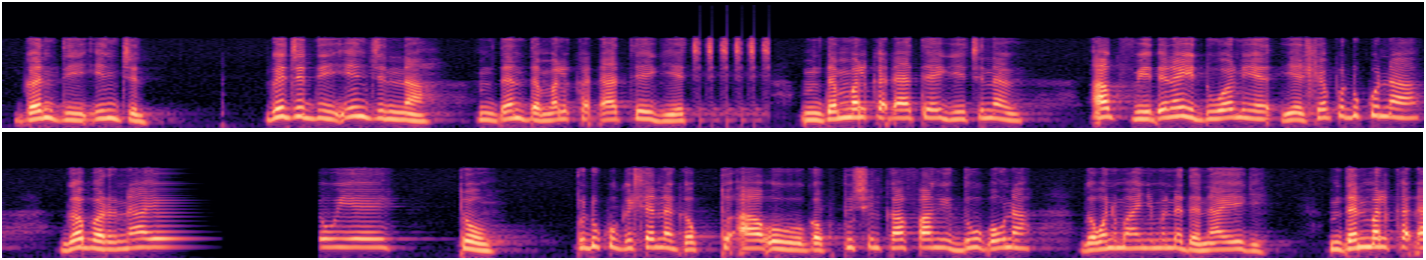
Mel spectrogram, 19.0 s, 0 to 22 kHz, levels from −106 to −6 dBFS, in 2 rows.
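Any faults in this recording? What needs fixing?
From 4.64 s to 5.11 s, a hard, rapid machine-gun stutter replaces the sound: a 92.9 ms fragment repeats exactly five times at about 10.8 Hz, and roughly half a second of real audio never appears. This is a system hang loop. The computer or audio driver stalled, so the sound hardware kept replaying its last ring buffer, a length that fits a 4096-sample buffer. Fixing the driver or the thread that feeds the buffer, so it never blocks, would prevent this.

At 10.52 s the last sound is stretched into a fading buzz that sinks into about 0.71 s of silence. Normal audio resumes at 11.62 s, exactly where it left off. This is a call audio freeze, and the likely cause is delayed packets draining the jitter buffer. The receiver filled 1068 ms, nothing was lost, and the audio that follows runs over a second later than before until the speed-up. 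Improving network stability or increasing the jitter buffer's depth would prevent this.

From 14.68 s to the end at 18.96 s, the audio sounds hurried while its pitch stays unchanged. It runs at about 120% of normal speed, and roughly a second is trimmed away. This is a jitter buffer speed-up. The buffer held more audio than its target, so the receiver cut many short pitch-period pieces to bring the delay back down. This happens within the G.722 call path, which passes nothing above 8 kHz. Smoothing the delivery of delayed packets, or catching up more gradually, would prevent this.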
